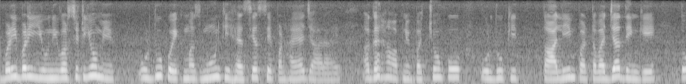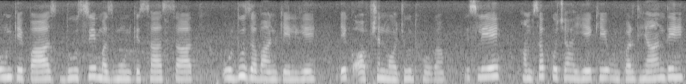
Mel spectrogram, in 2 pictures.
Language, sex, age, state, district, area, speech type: Urdu, female, 18-30, Delhi, South Delhi, urban, spontaneous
